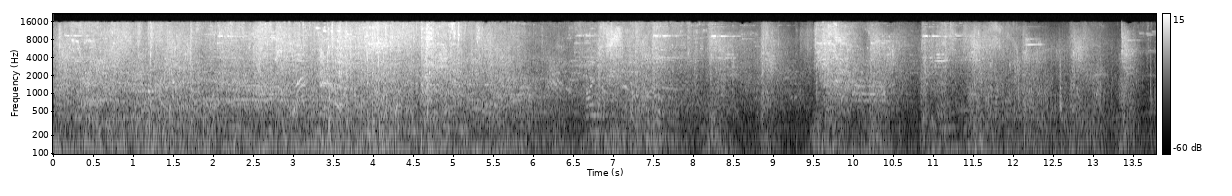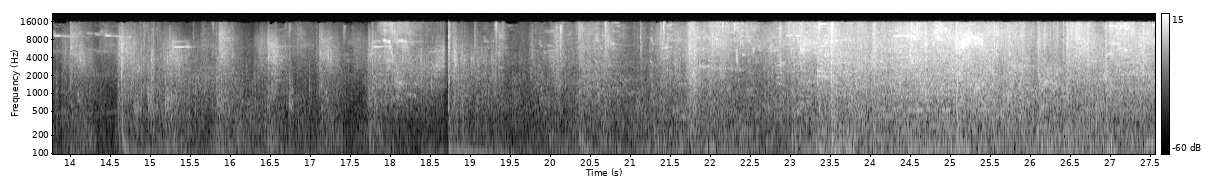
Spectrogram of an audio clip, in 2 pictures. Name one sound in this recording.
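Magic blasts crackle and boom during a fierce battle.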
